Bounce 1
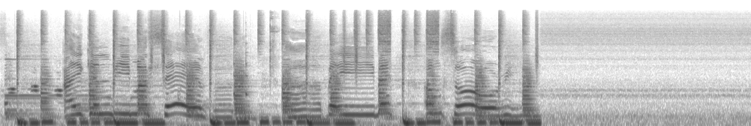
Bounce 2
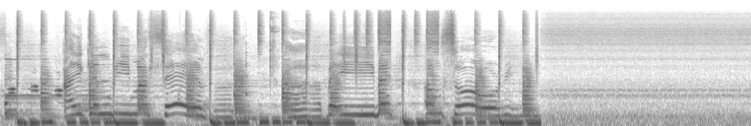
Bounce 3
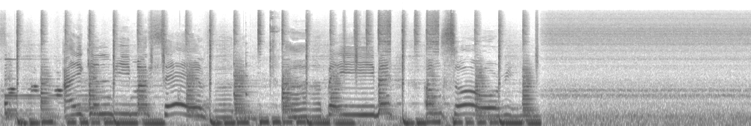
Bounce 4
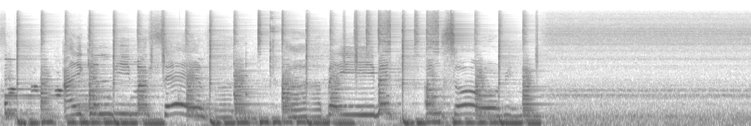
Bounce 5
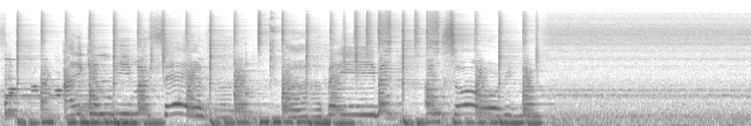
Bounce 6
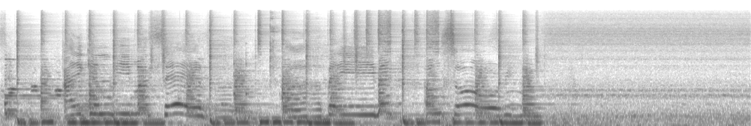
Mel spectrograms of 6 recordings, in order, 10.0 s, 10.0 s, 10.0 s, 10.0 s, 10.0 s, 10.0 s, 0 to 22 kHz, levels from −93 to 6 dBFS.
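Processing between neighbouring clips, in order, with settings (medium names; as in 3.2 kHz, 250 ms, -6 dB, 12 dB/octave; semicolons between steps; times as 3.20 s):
compression, threshold -28 dBFS, peak gain reduction 10 dB
compression 2.5:1, threshold -32 dBFS, peak gain reduction 4.5 dB; trim +7.5 dB
feedback comb 73 Hz, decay 1 s, harmonics all, mix 60%
flange 0.34 Hz, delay 6.8 ms, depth 8.5 ms, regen +44%
delay 606 ms -23 dB; trim +5.5 dB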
